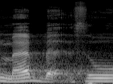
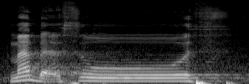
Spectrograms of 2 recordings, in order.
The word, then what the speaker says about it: mabthuth: Huruf sa ini di antara huruf yang ketika diucapkan lidah kita harus melewati gigi seri. Mabthuth. Kalau kita letakkan jari kita di sini kena mabthuth.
